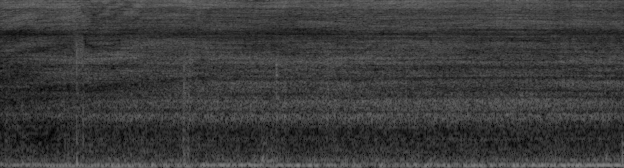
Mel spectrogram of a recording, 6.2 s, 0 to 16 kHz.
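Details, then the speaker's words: 2020 M8 engine, 35k km, leak-down test on cylinder 6 at TDC (low compression earlier), 90 psi in, 23% leakage: steady rush of escaping air, heard much more at the intake than the exhaust, indicating intake valve leakage. "We have 90 psi and then we have here 10, 20, 23% of leak. Okay, I hear much more the intake than the exhaust."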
